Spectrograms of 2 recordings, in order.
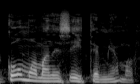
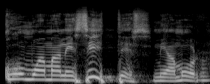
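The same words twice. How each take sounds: First: Tender and loving. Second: Exasperated outburst. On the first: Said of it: "Con cariño, con amor le pregunta". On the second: Husband fed up with his complaining wife, exploding in exasperation. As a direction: drag it out as he finally loses patience. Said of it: "el esposo explota y le dice". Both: Retold or imitated.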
